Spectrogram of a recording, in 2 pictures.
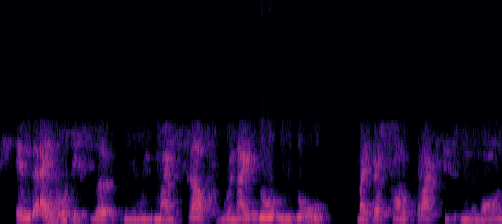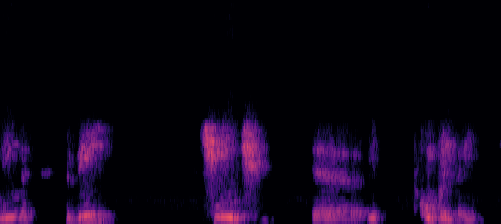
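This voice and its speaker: Speaking in an Italian accent, a man with a fairly high pitch moves at a fairly slow pace, his pitch swinging very widely and his pauses long and frequent. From Italy. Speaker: yoga teacher, former police detective. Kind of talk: podcast interview answer. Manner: hesitant, many filler sounds.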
